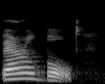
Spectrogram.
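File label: "barrel bolt", English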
